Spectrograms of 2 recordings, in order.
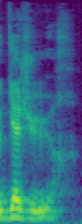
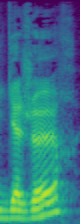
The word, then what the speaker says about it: gageure: vers à part peut-être la prononciation de gagure on dirait que ce mot s'écrit gageur et c'est d'ailleurs souvent comme ça qu'il est prononcé mais c'est un piège le E est là pour changer le le G en J et non le U en e ni l'E en vain je vous vois venir c'est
